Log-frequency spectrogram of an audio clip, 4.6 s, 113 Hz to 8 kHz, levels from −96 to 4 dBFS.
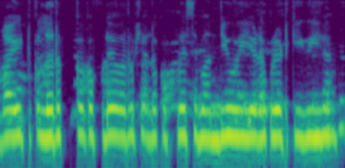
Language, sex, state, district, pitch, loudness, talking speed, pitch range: Hindi, female, Bihar, Patna, 250 Hz, -14 LUFS, 195 wpm, 245-255 Hz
